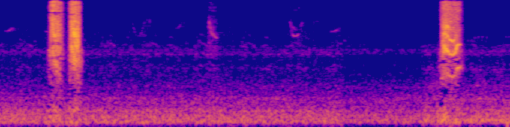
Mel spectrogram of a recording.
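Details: Female papa-capim (seedeater) call, said to excite males into singing; three short, sharp, high chips, two close together near the start and one alone after a long quiet gap, over faint steady background hiss.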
